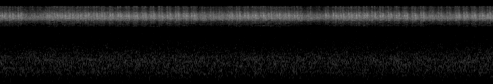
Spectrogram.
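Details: Summer-night crickets in a forest give a high, continuous shrill trill. Faint rhythmic swelling can be heard within the pulsing buzz, and a slight dip comes near the start and again around three seconds.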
